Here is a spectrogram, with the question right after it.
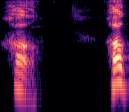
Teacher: ह को काकल वर्ण कहा जाता है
